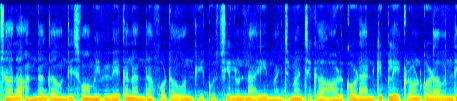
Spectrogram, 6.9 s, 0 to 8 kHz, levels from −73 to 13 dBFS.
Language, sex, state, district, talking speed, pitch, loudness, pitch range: Telugu, female, Andhra Pradesh, Srikakulam, 140 wpm, 170 Hz, -14 LUFS, 165-175 Hz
